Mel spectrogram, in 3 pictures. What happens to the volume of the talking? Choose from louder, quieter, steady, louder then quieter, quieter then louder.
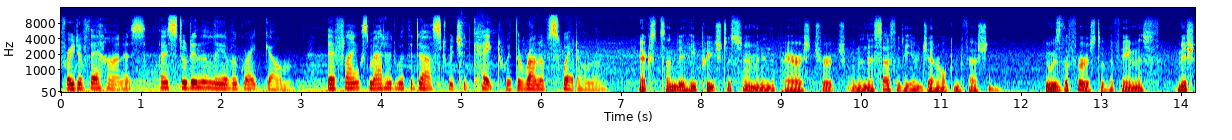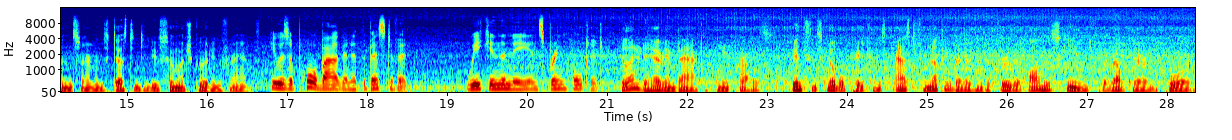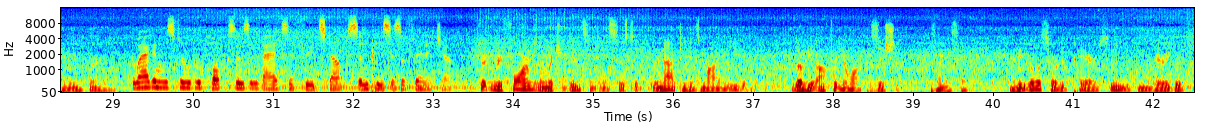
steady.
